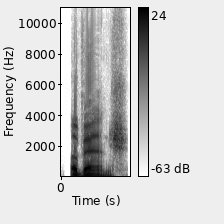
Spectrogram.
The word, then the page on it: avenge: American English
